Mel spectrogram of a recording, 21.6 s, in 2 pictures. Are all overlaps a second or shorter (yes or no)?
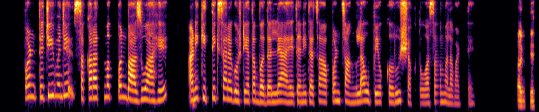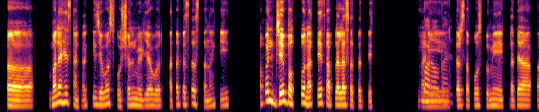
yes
